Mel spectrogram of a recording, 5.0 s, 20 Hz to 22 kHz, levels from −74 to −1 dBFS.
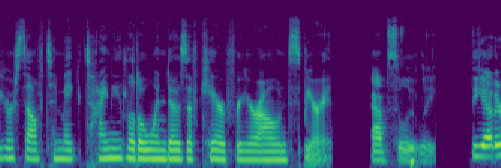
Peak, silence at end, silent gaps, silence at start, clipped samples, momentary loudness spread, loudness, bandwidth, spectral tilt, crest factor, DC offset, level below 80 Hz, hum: -4 dBFS; 0 s; 3.38-3.67 s, 4.40-4.67 s; 0 s; under 0.1%; 7 LU; -20 LUFS; 15 kHz; -5 dB/octave; 16 dB; under 0.1%; -50 dBFS; none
